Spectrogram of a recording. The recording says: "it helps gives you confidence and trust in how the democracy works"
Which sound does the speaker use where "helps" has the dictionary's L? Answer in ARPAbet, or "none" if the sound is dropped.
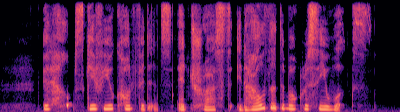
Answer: L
